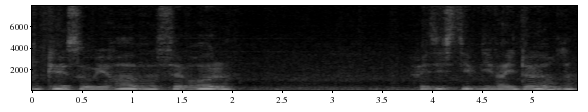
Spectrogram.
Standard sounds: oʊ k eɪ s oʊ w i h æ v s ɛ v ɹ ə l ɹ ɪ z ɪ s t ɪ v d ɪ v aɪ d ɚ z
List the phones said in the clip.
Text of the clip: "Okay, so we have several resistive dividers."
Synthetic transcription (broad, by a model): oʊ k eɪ s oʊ w i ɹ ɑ v s ɛ v ɹ ə l ɹ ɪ z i s t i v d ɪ v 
